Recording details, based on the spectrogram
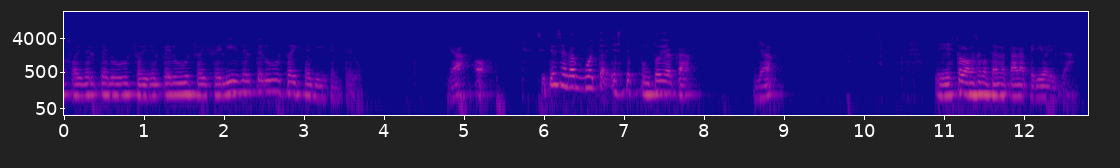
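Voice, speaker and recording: Guy teaching a class online, mellow voice, dull webcam sound, keeps repeating steps. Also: medium pitch. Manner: repetitive, step-by-step counting, frequent "ojo" and "ya". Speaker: chemistry teacher. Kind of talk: online class lecture over slides.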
